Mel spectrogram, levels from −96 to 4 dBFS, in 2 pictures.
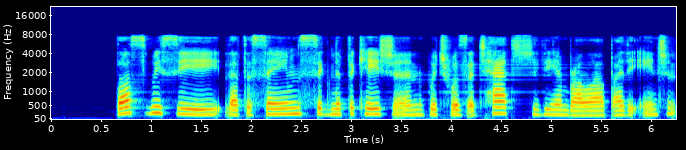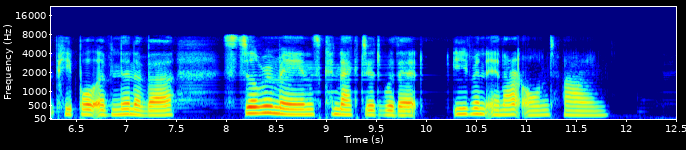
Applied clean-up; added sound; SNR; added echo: neural mask model DeepFilterNet 3.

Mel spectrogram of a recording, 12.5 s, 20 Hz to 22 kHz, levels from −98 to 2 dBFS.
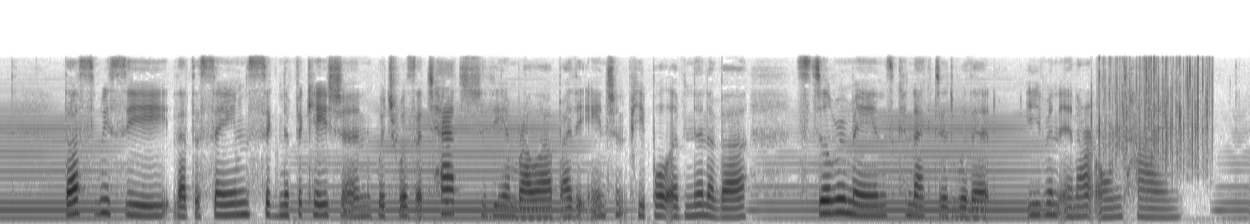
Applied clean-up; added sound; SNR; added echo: none; Wind instrument, woodwind instrument + Crackle; 10 dB; none.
